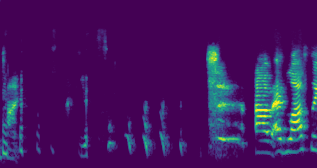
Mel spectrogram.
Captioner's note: laughs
